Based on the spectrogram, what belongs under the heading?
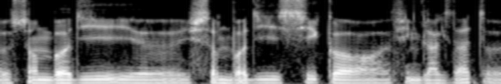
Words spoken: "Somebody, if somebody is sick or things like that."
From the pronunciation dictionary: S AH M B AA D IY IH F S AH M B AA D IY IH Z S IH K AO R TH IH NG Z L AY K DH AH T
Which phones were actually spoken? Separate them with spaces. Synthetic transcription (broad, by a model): S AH M B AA D IY IH F S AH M B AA D IY S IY K AO R F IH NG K L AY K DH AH T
